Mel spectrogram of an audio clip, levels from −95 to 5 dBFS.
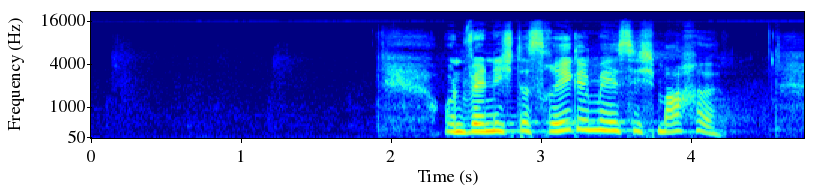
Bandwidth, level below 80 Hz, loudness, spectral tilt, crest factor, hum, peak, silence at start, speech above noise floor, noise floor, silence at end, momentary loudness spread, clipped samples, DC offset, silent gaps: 17 kHz; -78 dBFS; -32 LUFS; -2.5 dB/octave; 22 dB; none; -16 dBFS; 1.95 s; 43 dB; -75 dBFS; 0 s; 18 LU; under 0.1%; under 0.1%; none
